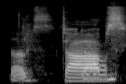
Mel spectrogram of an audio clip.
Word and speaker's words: Dobbs: Dobbs.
